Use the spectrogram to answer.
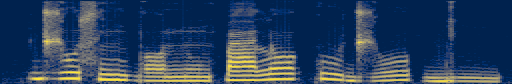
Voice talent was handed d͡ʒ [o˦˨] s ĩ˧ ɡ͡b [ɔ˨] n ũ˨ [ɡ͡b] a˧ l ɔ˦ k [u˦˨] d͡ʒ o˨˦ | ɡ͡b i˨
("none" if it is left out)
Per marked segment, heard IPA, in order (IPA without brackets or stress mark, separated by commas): o˦, ɔ˨, k͡p, u˦˨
